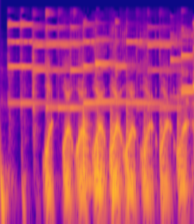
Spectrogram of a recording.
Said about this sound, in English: Ring the bell. Bing.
